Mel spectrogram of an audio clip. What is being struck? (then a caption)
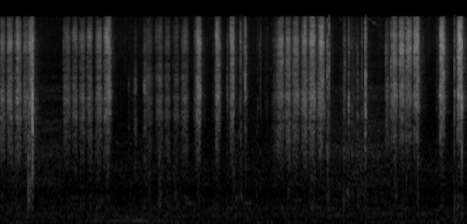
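Foam nail buffer block on a natural fingernail. A small, solid, white rectangular foam-core nail buffer block is held in the fingertips and rubbed back and forth over the short natural fingernails of the other hand, which rests flat on a dark textured surface. Each stroke makes a soft, bright, hissy scratch with almost no low end, and the strokes come in quick runs separated by short pauses. The repeated buffing rub stays quiet and dry throughout.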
